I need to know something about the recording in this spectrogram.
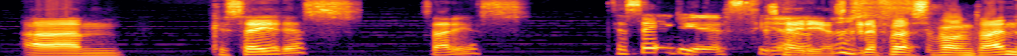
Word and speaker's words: Casadius: Casadius, yeah.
